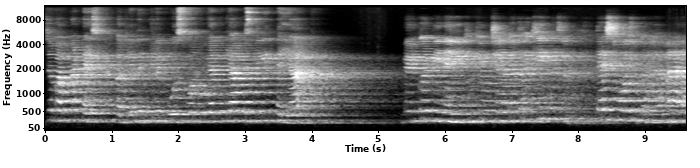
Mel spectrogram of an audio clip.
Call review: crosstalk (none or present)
none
